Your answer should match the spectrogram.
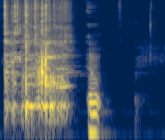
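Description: Empty aluminium drink cans clattering and clinking against one another for about a second as a can is put back among them and the pile jostles.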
